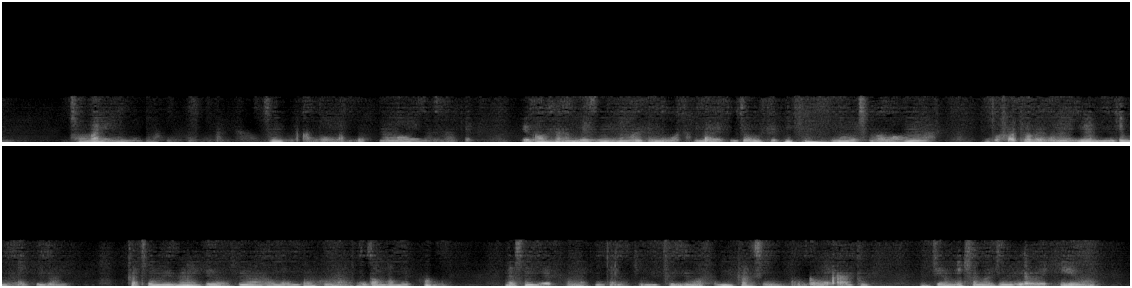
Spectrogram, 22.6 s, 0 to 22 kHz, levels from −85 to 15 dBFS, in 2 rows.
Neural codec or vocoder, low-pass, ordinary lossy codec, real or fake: codec, 44.1 kHz, 0.9 kbps, DAC; 7.2 kHz; MP3, 32 kbps; fake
